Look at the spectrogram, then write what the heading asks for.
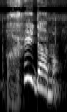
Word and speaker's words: prudemment: Et le E, هذا ال E ننطقها A. غير في النطق ننطقها A. في الكتابة نكتبها E بصح في النطق ننطقها A. Alors, et ça devient prudemment.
